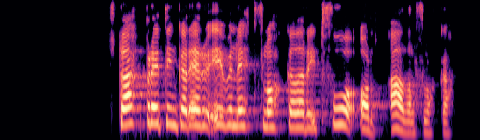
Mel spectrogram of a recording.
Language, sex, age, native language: Icelandic, female, 30-39, Icelandic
